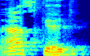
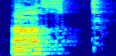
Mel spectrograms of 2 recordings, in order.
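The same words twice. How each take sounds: First: A vowel sound comes between the k and t. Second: Nothing comes between the k and t. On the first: The speaker calls it wrong. "it's not" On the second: The speaker calls it right. "the K and the T, there's nothing in between"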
